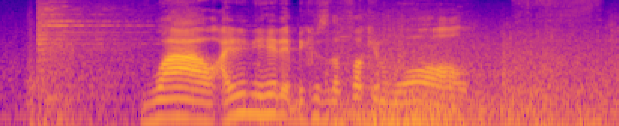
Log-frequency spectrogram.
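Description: A man exclaims loudly and with animation into a close microphone.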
